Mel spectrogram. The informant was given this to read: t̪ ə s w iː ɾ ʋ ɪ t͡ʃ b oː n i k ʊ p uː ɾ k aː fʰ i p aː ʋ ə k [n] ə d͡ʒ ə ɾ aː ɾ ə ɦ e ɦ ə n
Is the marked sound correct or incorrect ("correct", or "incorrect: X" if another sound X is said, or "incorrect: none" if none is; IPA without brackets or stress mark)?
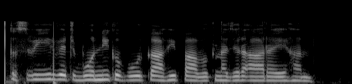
correct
